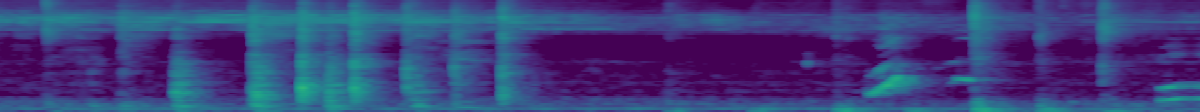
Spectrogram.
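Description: Irregular light hand taps and claps, a quick cluster of them over the first two and a half seconds, then a baby's short rising squeal about four and a half seconds in.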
